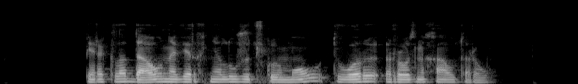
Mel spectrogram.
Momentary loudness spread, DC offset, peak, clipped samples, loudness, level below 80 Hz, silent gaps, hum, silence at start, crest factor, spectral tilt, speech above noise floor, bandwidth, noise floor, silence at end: 10 LU; under 0.1%; -4 dBFS; under 0.1%; -24 LUFS; -58 dBFS; none; none; 0.85 s; 20 dB; -8 dB/octave; 55 dB; 8 kHz; -78 dBFS; 0.9 s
